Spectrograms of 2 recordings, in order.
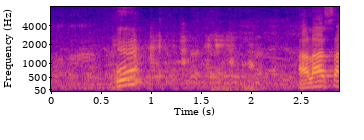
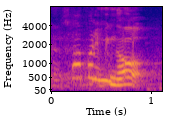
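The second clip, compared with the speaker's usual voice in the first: baffled question. Retold or imitated. Clueless cleric hears a pop star name.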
